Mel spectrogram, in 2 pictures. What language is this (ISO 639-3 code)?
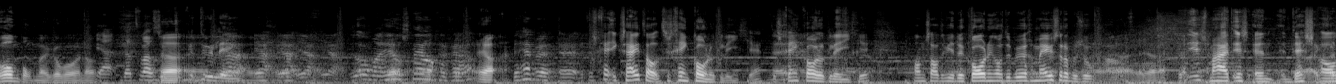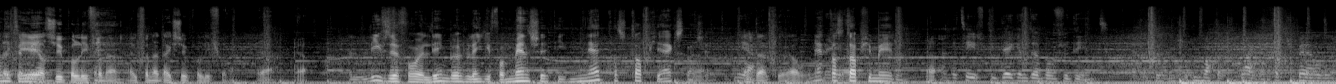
nld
